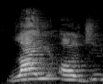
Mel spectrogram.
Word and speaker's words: Lie: The differential equation plays a central role in subdisciplines of mathematics, such as complex analysis, Lie algebra theory [pronounced /liː/ "Lee"], and probability theory.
